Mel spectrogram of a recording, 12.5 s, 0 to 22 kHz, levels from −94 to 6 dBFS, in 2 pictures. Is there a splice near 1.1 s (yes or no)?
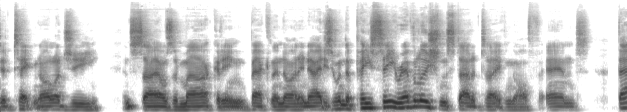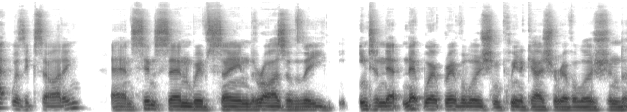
yes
